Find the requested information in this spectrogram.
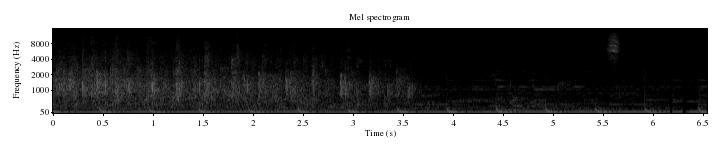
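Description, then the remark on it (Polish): An audience at an awards ceremony applauds the team from Zespół Szkół Zawodowych in Wysokie Mazowieckie with dense, crackling clapping that stays full for about three seconds, then thins out and fades. A steady, rhythmic low thumping runs underneath throughout. “I wielkie brawa.”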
